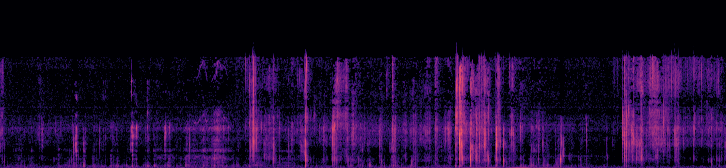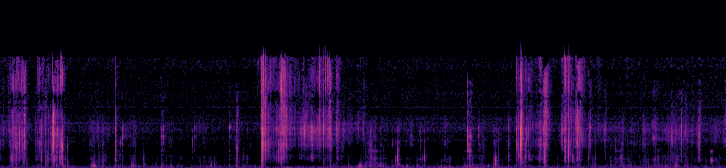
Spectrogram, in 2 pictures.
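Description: Close-miked biting and chewing of green marshmallow chicks: soft, irregular mouth clicks and small crackles as the marshmallow is bitten off and chewed.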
